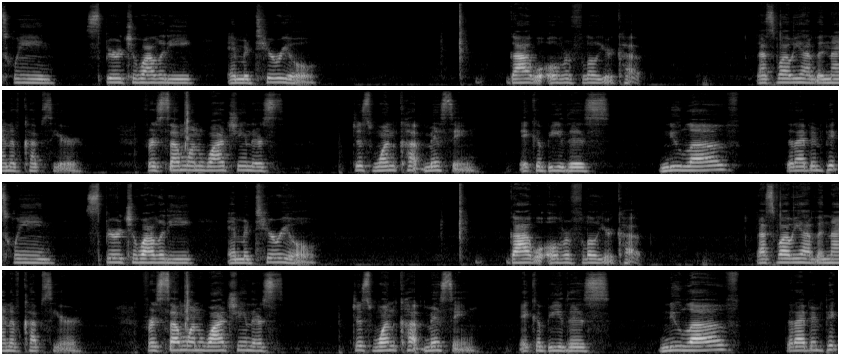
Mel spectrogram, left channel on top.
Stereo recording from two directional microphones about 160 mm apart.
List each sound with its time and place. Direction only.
0.0 s speech: 30° right (ahead or behind)
5.0 s speech: 30° right (ahead or behind)
7.5 s speech: 30° right (ahead or behind)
